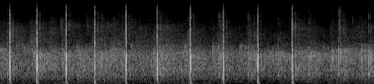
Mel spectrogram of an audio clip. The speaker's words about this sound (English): And for the rest of us, let's give them an applause, right? So just thank you, moms.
